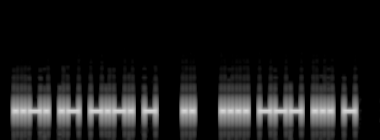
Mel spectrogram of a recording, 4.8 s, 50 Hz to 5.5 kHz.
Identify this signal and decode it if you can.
Morse code, heard as a keyed tone, about 25 wpm, 600 Hz. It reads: FACT I HOST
